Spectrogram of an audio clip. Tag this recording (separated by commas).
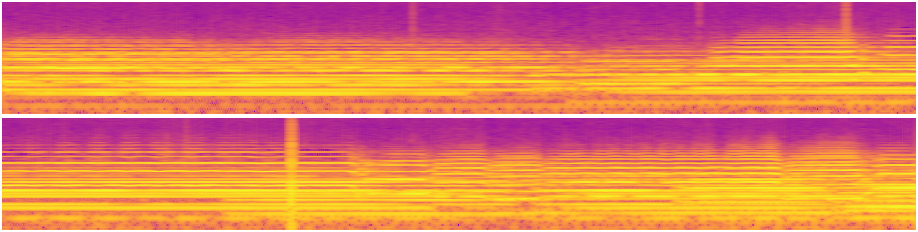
playing cornet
